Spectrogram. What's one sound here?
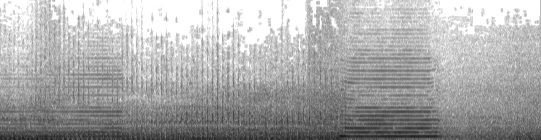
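A locomotive horn blares loudly in long blasts.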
